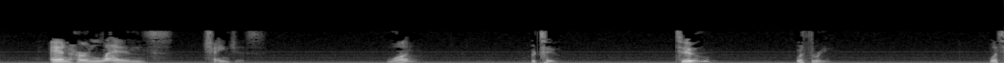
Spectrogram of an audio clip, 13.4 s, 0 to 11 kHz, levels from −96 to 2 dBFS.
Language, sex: English, male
